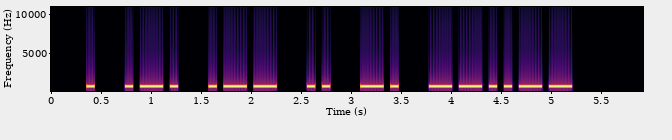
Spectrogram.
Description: Morse code, heard as a keyed tone, about 16 wpm, spaced as for 14 wpm, 700 Hz. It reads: ERWIN,
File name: Morsekurs / Witze / Witz 03.Juli 201, 70 F80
